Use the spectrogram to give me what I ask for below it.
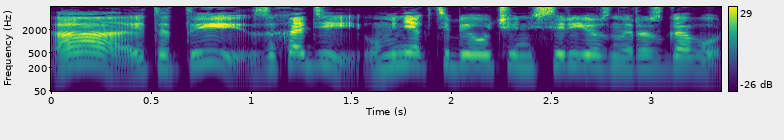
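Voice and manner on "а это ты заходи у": plain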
